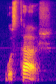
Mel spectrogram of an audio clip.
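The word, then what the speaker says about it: gostar: The letter The letter R is pronounced as English R. Gustach.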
